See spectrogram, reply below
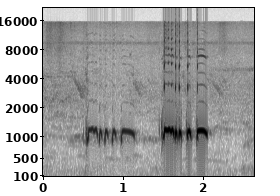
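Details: Local zebra dove with a big voice, kept as a lure for other zebra doves, giving a softer rolling phrase of looping coos followed by a louder, brighter one.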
